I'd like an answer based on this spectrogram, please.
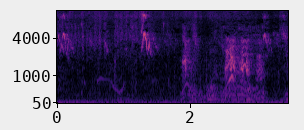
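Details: Drahthaar (German Wirehaired Pointer) puppies whimpering: thin, wavering whines that rise and fall, one early and a longer cluster near the end, while high bird chirps sound in the background.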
